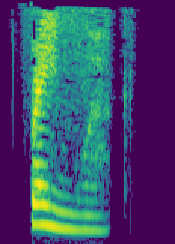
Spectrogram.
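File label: "framework", English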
